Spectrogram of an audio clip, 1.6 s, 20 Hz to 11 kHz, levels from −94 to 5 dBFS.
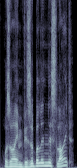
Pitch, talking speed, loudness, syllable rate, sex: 165 Hz, 230 wpm, -15 LUFS, 6.0 syllables/s, male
